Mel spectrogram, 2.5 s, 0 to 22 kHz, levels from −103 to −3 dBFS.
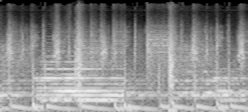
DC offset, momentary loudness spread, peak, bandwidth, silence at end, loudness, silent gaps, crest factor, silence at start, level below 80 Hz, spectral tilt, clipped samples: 0.5%; 7 LU; 0 dBFS; 20 kHz; 0 s; -12 LUFS; none; 14 dB; 0 s; -32 dBFS; -3.5 dB/octave; under 0.1%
